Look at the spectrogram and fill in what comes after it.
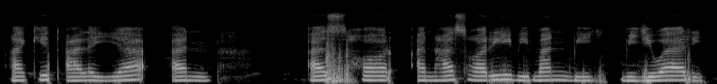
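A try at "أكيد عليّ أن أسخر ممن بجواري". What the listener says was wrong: Bukan ashari, ashara, fathah. Min, pasangannya min. Miman bijiwa.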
